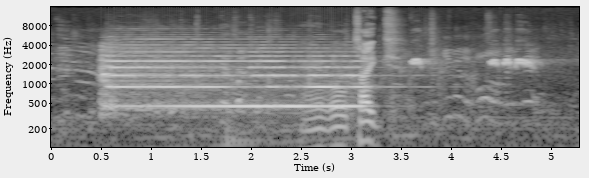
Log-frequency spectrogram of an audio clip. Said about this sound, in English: Siren will sound before they take the tap here.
